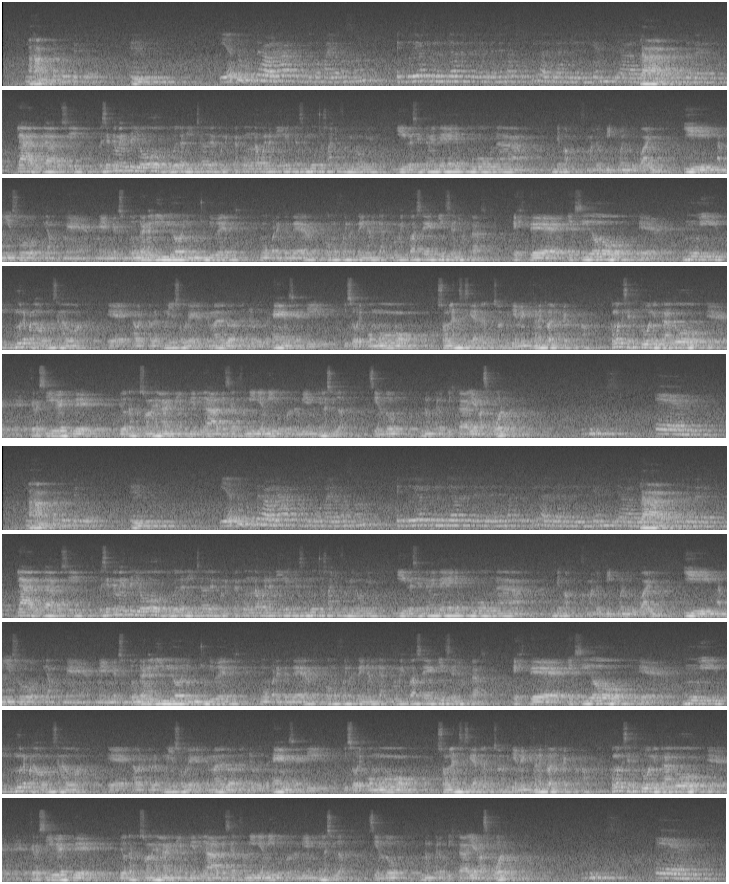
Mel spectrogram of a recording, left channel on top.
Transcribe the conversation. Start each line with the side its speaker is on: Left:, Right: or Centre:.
Left: no,
Centre: Ajá.
Left: está perfecto. Em,
Centre: Sí.
Left: y eso entonces ahora como que con mayor razón estudio la psicología desde, desde esa perspectiva, desde la neurodivergencia, desde
Centre: Claro,
Left: tratar de entenderlo.
Centre: claro, claro, sí. Recientemente yo tuve la dicha de reconectar con una buena amiga que hace muchos años fue mi novia y recientemente ella obtuvo una, mm, un diagnóstico formal de autismo en Uruguay y a mí eso, digamos, me, me, me resultó un gran alivio en muchos niveles, como para entender cómo fue nuestra dinámica en aquel momento hace 15 años atrás. Este, y ha sido... eh, muy muy reparador, muy sanador, eh, a ver, hablar con ella sobre el tema de, lo- de las neurodivergencias y, y sobre cómo son las necesidades de las personas que tienen, que están dentro del espectro, ¿no? ¿Cómo te sientes tú en el trato eh, eh, que recibes de, de otras personas en la, en la cotidianidad, ya sea tu familia, amigos, pero también en la ciudad, siendo una mujer autista y además psicóloga?
Left: <laughs> Em,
